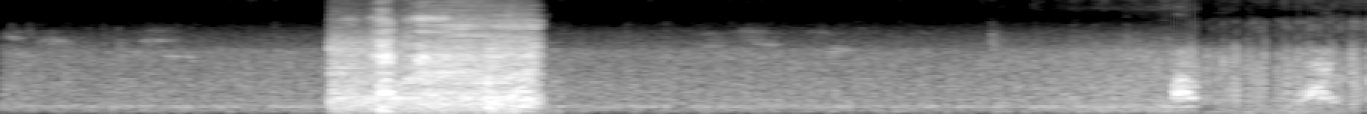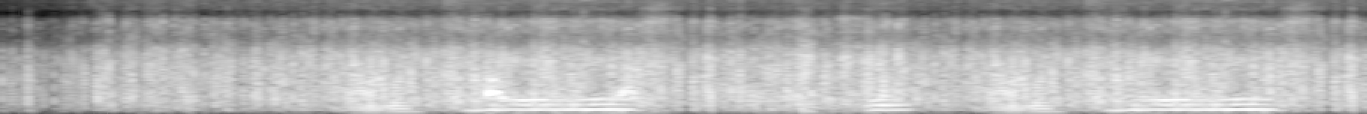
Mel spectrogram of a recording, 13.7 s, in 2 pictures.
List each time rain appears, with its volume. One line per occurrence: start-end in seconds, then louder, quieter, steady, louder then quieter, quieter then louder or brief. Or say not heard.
0.0-13.6 louder.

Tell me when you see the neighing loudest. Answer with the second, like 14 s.
2 s.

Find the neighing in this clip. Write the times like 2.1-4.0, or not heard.
1.6-2.7, 10.6-11.3.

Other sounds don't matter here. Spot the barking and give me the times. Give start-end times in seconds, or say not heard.
1.9-2.8, 5.8-6.7, 9.2-10.1.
